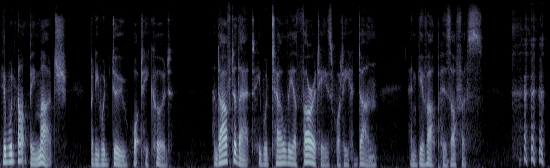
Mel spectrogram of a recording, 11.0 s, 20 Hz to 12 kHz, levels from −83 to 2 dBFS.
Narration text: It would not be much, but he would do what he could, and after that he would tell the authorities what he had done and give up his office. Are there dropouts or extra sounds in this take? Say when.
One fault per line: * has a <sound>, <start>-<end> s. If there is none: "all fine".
* has a laugh, 10.2-10.9 s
